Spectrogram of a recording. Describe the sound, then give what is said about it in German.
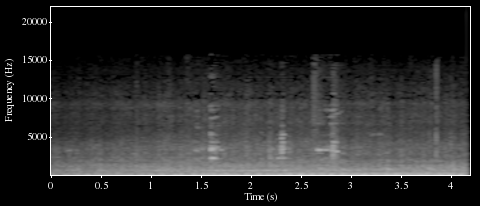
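A small narrow-gauge train rolls slowly and steadily into a station, its low mechanical drone continuous with faint metallic squeaks and clanks rising over the engine noise. “Während seine Banitis, sein kleines Bähnchen, langsam in den Bahnhof rollt”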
